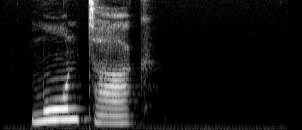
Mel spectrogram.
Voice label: "montag", german; weekdays new words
